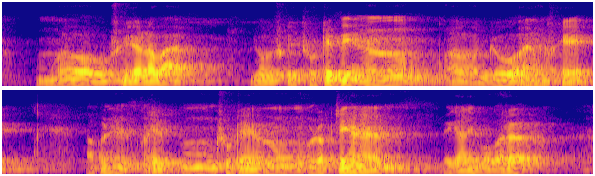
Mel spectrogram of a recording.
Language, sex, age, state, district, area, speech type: Hindi, male, 45-60, Uttar Pradesh, Chandauli, urban, spontaneous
